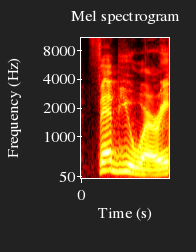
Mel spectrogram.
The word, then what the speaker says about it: February: Most people just drop the R, the first R, and say February instead of February, and as a result, they can't spell it either.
